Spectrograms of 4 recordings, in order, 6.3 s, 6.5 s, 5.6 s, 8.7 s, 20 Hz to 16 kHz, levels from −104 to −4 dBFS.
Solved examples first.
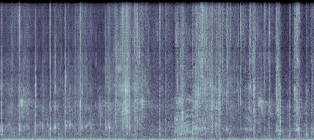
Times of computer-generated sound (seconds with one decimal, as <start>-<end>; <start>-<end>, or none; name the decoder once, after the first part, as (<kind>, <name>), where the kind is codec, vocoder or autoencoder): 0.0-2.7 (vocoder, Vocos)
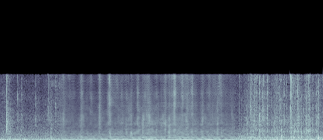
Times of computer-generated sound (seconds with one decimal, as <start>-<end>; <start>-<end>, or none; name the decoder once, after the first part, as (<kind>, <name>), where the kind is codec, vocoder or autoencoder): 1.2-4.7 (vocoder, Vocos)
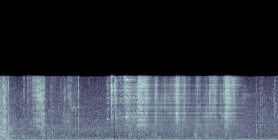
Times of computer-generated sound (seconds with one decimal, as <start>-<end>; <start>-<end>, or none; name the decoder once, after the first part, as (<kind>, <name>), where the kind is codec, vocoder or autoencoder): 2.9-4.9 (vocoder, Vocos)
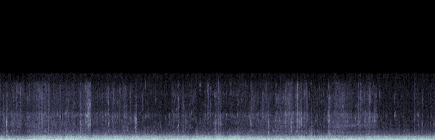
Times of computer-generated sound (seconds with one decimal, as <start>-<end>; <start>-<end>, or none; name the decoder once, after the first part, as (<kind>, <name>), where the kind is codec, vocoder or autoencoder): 4.0-4.8 (vocoder, HiFi-GAN)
